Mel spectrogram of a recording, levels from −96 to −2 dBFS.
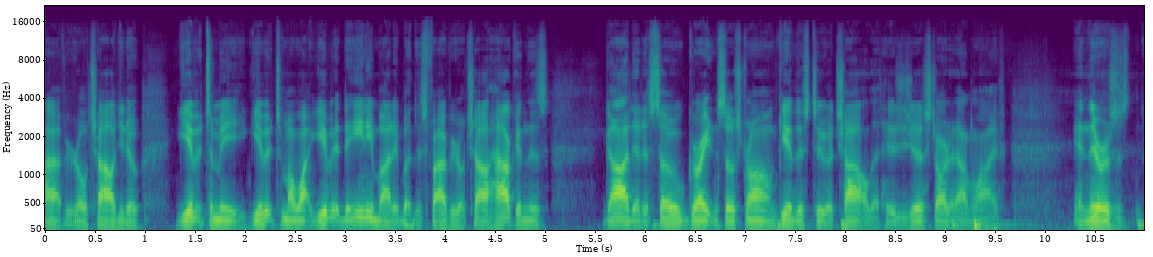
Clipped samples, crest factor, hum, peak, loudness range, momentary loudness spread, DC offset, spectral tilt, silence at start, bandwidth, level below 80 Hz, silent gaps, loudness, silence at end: under 0.1%; 20 dB; none; -6 dBFS; 3 LU; 10 LU; under 0.1%; -6 dB/octave; 0 s; 15.5 kHz; -48 dBFS; none; -25 LUFS; 0 s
